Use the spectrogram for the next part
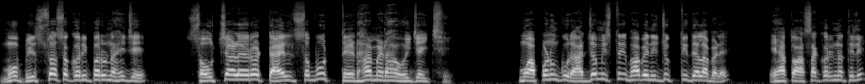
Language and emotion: Odia, angry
